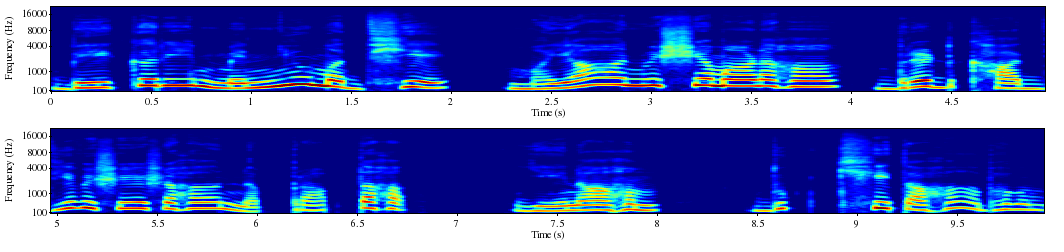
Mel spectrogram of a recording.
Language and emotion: Sanskrit, sad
